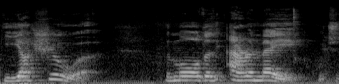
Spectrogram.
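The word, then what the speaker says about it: Yeshua: form of name because his name would be pronounced something like Yahshua the more than Aramaic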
